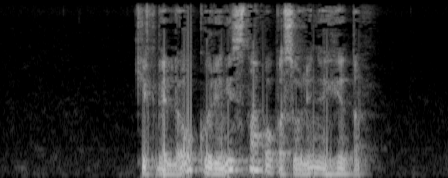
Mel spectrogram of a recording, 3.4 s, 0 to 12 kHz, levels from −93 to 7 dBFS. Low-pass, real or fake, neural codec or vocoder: 10.8 kHz; real; none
